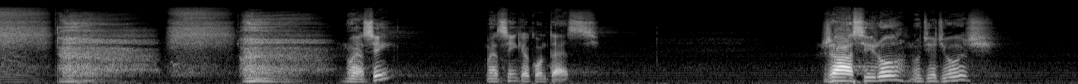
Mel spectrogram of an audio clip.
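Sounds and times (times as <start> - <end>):
person snorting angrily through the nose: 0.0 - 3.3
speech: 3.4 - 4.0, 4.9 - 6.0, 8.2 - 10.0.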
